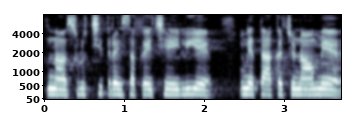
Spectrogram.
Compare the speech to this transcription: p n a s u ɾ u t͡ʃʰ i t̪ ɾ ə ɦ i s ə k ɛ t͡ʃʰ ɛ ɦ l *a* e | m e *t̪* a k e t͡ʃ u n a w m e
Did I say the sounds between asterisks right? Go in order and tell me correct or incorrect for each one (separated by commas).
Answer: incorrect, correct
